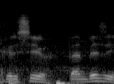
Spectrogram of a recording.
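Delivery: short of breath, puffing, winded. A guest greeting the host on arrival, out of breath. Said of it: "you you sound winded".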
